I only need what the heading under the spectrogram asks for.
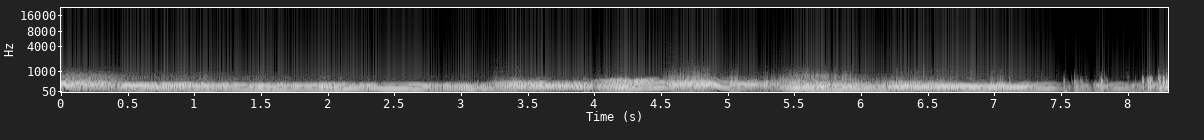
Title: Sticks the badger stomach growling 14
